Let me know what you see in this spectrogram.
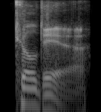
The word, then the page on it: killdeer: British English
